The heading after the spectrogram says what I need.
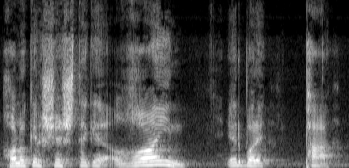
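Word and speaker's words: فاء: এরপরে ফা ফা ভুল উচ্চারণ, ফা ভুল উচ্চারণ, ফা সঠিক উচ্চারণ, ফা সঠিক উচ্চারণ। উপরের দাঁতগুলো নিচের ঠোঁটের পেট মিলিত করে আপনি উচ্চারণ করবেন ফা ফা।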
